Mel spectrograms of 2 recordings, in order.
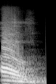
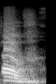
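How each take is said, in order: No difference in how they are said.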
